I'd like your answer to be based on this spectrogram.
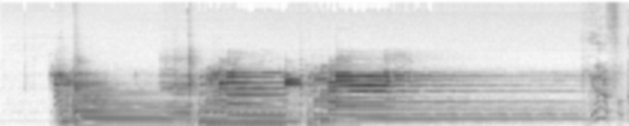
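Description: Clean electric guitar through a Joyo Zombie distortion pedal left in its clean setting, sustained chords ringing out with reverb and long decays, a few strums spaced across the passage, loud and close.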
